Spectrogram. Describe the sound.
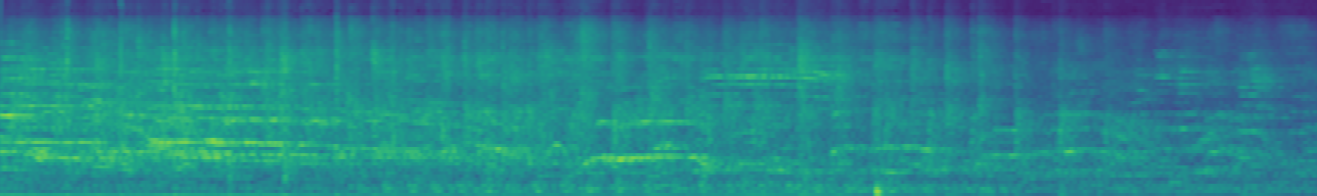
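An audience applauds steadily for about ten seconds, a dense wash of clapping with cheers and murmuring voices mixed in, fairly loud throughout and tapering slightly toward the end.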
